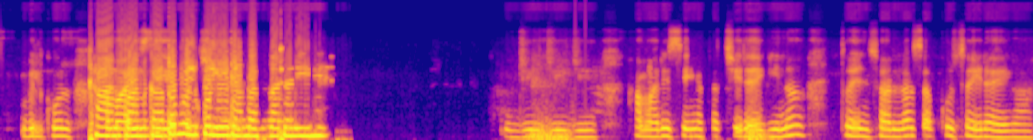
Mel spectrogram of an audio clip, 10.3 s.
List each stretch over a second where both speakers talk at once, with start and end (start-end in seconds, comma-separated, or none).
1.1-2.8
